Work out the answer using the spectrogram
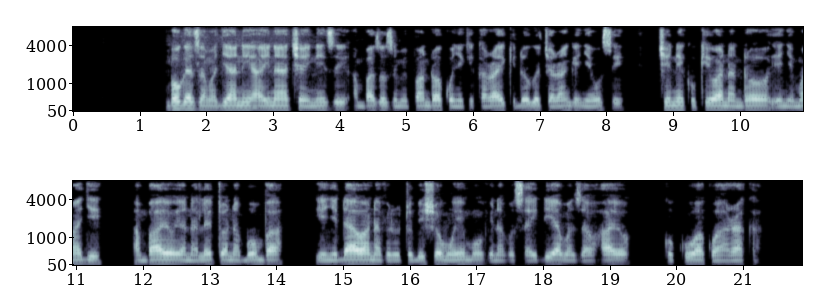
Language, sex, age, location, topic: Swahili, male, 25-35, Dar es Salaam, agriculture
